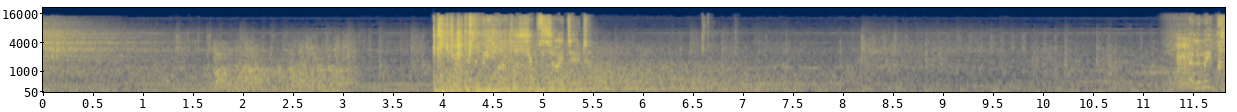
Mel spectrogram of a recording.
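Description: Cruiser main-battery gunfire in the naval combat game World of Warships, the Japanese cruiser Yoshino at Tier 10: a sudden loud booming salvo erupts partway through, with rumbling battle noise and voiced game callouts around it.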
